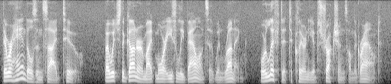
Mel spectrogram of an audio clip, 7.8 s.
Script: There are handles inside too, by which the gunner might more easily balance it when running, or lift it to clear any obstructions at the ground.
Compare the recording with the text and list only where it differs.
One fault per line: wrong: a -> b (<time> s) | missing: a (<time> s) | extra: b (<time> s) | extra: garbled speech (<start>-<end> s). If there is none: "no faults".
wrong: are -> were (0.1 s)
wrong: at -> on (7.0 s)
